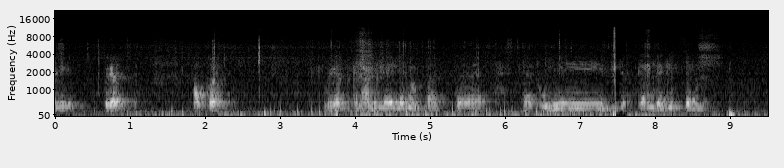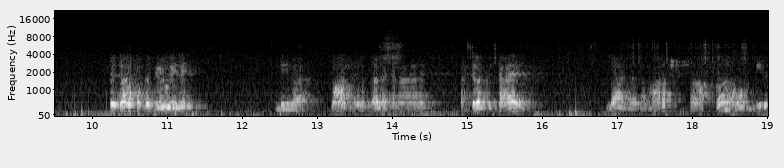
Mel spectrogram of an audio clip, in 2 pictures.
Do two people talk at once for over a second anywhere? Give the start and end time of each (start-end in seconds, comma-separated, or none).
none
